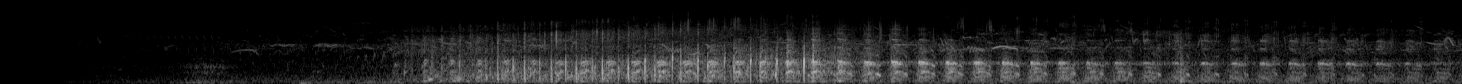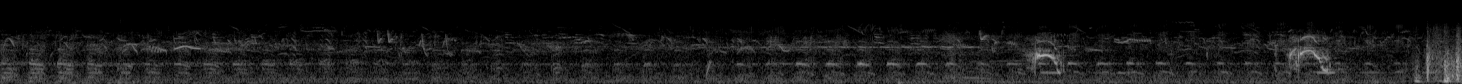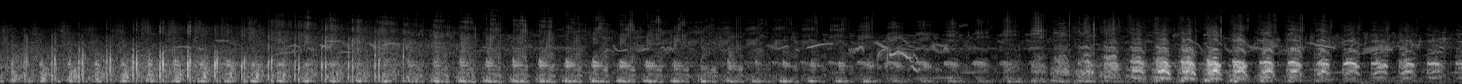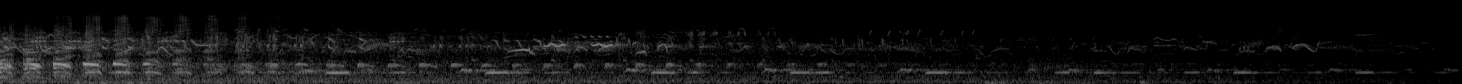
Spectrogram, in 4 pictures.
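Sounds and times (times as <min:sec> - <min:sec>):
swans: 0:03.9 - 0:17.6, 0:21.0 - 0:49.0.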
